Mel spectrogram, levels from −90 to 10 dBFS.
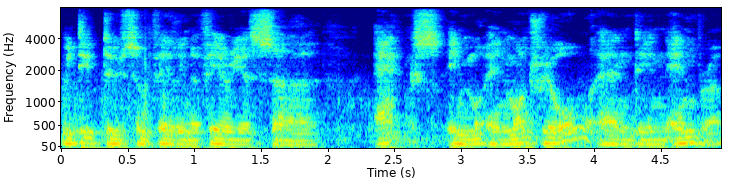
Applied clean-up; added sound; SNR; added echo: none; Thunder; 14 dB; reverberation time 0.2 s.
